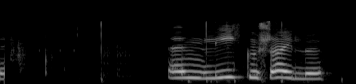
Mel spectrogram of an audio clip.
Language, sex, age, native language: Icelandic, male, 7, Icelandic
